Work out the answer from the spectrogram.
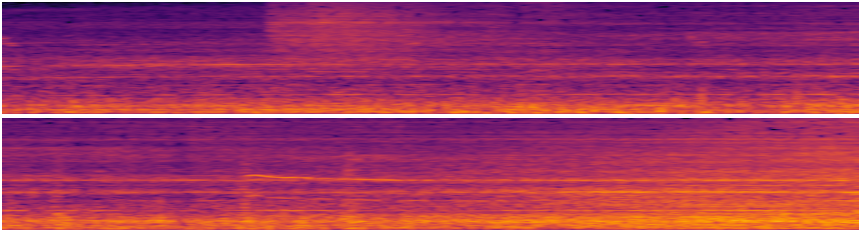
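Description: Diesel train approaching over the level crossing, its engine and wheels on the rails growing steadily louder.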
